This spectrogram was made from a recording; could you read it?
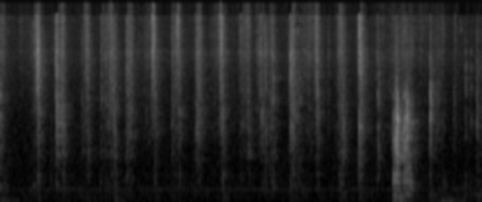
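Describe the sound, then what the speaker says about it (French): A deck of cards shuffled repeatedly by hand, with a steady run of quick riffles and flicks, close and fairly quiet, and one louder slap near the end. "je vais prendre ces cartes"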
